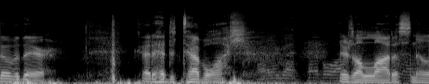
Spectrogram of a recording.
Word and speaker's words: Tabeguache: Gotta head to Tabeguache.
